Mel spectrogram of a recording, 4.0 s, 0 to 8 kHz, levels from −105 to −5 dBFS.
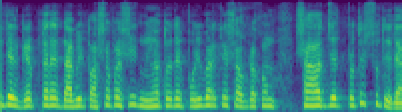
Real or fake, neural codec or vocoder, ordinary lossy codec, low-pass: fake; codec, 16 kHz, 4 kbps, FunCodec, trained on Chinese and English, 50 frames a second; none; 7.2 kHz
